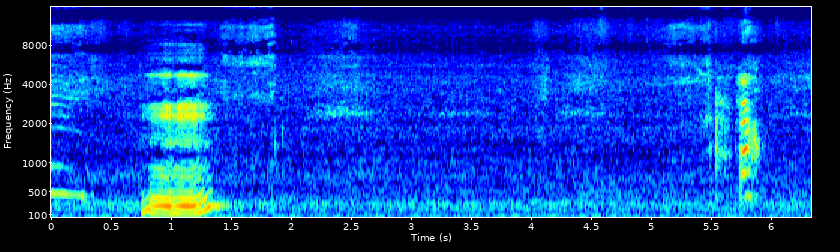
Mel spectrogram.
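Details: A pet Welsh terrier giving one funny, groaning moan that rises, holds, and then slides up at the end, lasting about half a second, followed by near silence and a faint short squeak.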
